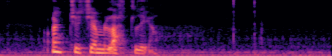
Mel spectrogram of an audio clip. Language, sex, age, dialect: Faroese, female, 36-60, Suðurstreymoy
